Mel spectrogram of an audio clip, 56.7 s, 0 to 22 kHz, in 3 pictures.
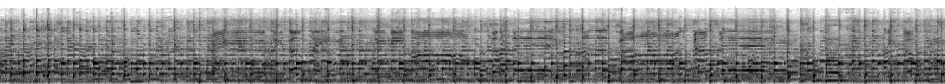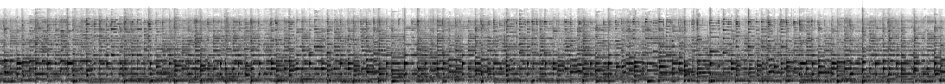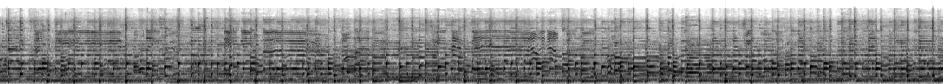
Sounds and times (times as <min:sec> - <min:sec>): Music: 0:00.0 - 0:56.6.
